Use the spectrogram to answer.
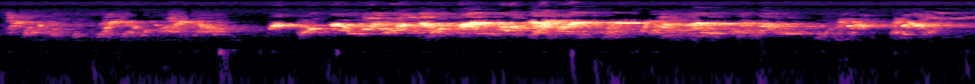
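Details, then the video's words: Contest-winning singing bird: after a brief opening phrase and short gap, a dense, nearly unbroken torrent of fast trills and twittering runs, with faint clicks in the background. "Những chú chim hót đấu hay nhất và được nhiều giải nhất"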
